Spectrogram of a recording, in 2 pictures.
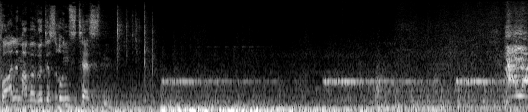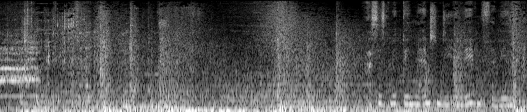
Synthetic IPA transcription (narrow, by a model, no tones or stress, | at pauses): foɐʔaləmʔaːbɐvɪɐtɛsʊnstʰɛstn̩ | halo | v̥asɪstmɪt̚d̥eːnmɛnʃn̩diːiːɐleːbm̩fɛɐvɪɐʁən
